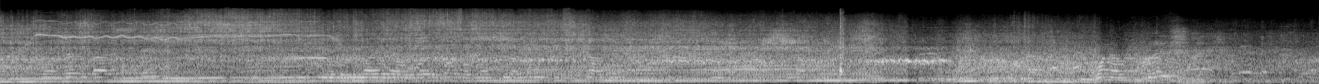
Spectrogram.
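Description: A banger-racing car's engine is held at high revs as the car spins its wheels, with tyres squealing and skidding on the track. The engine note stays steady until about three-quarters of the way through, then breaks up.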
